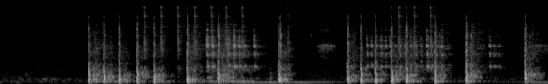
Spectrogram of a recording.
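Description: Fingers drumming in quick, irregular taps on the plastic lid of a glass food-storage container as a makeshift drum roll, starting about a second in.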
